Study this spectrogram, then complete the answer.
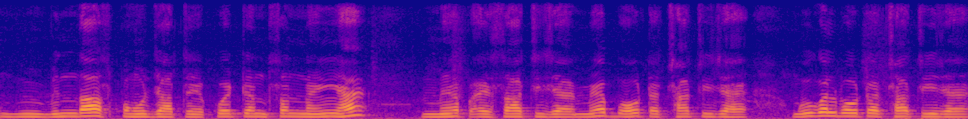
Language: Urdu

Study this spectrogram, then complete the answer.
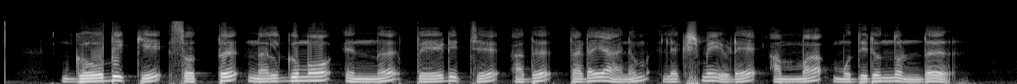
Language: Malayalam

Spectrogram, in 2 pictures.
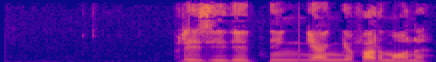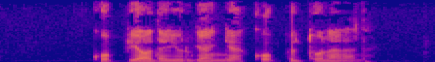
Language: Uzbek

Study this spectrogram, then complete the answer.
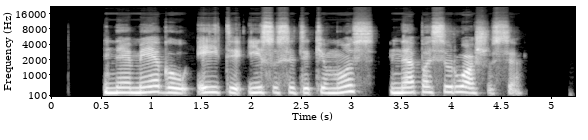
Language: Lithuanian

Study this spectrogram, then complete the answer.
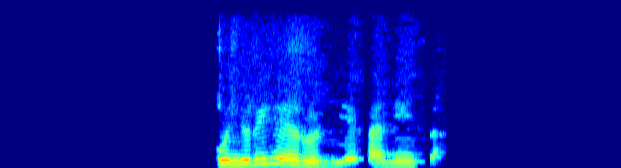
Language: Luo (Kenya and Tanzania)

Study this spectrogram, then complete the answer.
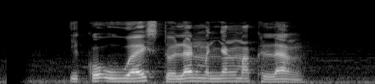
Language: Javanese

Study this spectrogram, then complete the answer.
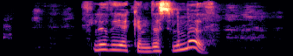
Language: Kabyle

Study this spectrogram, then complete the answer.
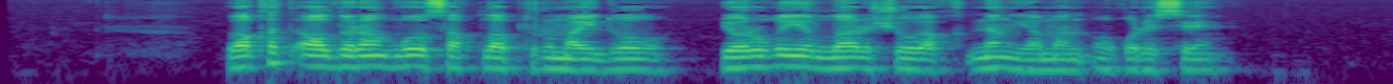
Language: Uyghur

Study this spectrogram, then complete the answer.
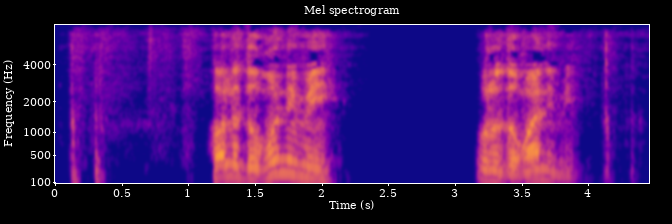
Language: Burushaski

